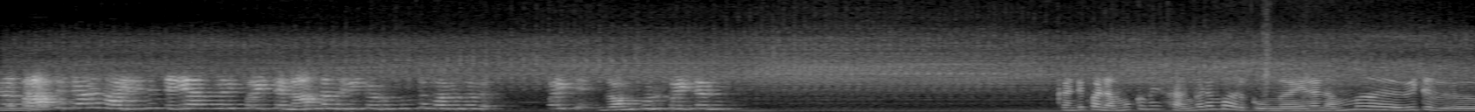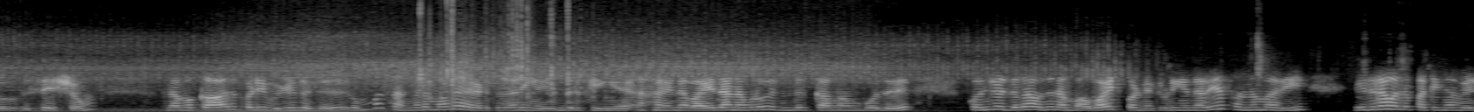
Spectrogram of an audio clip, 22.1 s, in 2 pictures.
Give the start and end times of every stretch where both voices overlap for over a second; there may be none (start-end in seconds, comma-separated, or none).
none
